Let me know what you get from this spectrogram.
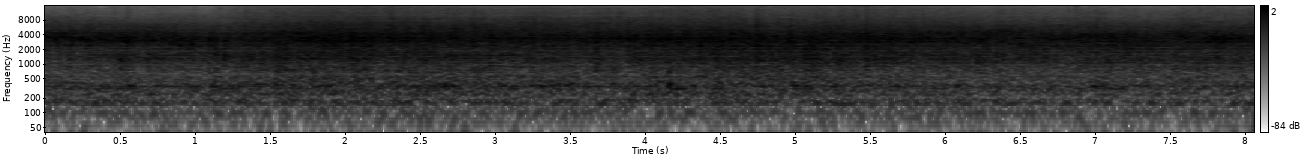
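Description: Chicken reshmi kebabs sizzling steadily as they fry, a continuous frying hiss.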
